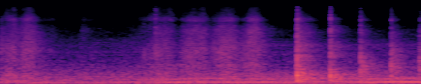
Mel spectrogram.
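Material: Wool.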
